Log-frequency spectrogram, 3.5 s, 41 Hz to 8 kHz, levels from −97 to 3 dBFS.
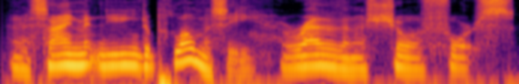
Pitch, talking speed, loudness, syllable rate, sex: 125 Hz, 175 wpm, -16 LUFS, 5.6 syllables/s, male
